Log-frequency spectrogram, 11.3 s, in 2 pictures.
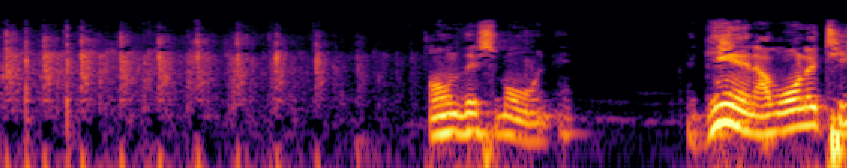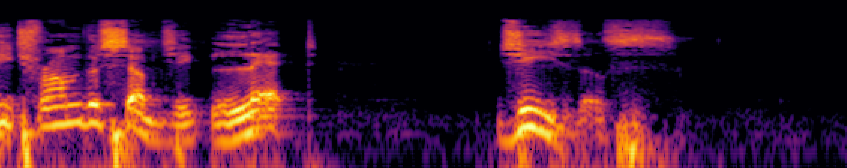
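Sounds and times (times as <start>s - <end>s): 
church congregation clapping rhythmically in praise after a sermon: 0.0s - 3.6s
speech: 2.9s - 3.9s, 4.7s - 7.7s, 9.0s - 10.1s.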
